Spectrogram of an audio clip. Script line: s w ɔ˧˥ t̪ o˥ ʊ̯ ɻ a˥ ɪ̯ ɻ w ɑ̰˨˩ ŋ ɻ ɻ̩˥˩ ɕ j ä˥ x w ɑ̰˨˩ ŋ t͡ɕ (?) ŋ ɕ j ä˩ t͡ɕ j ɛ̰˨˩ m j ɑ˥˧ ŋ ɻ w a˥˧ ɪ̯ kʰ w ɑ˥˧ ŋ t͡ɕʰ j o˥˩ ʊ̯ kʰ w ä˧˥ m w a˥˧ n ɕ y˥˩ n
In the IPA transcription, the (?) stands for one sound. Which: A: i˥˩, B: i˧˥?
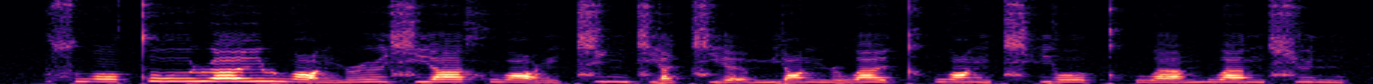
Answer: A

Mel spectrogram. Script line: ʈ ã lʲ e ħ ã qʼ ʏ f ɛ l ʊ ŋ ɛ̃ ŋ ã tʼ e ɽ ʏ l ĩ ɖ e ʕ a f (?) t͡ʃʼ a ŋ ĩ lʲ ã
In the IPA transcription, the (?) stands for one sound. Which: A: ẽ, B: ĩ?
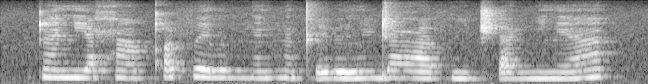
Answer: B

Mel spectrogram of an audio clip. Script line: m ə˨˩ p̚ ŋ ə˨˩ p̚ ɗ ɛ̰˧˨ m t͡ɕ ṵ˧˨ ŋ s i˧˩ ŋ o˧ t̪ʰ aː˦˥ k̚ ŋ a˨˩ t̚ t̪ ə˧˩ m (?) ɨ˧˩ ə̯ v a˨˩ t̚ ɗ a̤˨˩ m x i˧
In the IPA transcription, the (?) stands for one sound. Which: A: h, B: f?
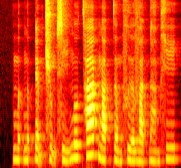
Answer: B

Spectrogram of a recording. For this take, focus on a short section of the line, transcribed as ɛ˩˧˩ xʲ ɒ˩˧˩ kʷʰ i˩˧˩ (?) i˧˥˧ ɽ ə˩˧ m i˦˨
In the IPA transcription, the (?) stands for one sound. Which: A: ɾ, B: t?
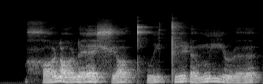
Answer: B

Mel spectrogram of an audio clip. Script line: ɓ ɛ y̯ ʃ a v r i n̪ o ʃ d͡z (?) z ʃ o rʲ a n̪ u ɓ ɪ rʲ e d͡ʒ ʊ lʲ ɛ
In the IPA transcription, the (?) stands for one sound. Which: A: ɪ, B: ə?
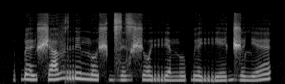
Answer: A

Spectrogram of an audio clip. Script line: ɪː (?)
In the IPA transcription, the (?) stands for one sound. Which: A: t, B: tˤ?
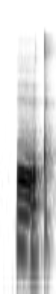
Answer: A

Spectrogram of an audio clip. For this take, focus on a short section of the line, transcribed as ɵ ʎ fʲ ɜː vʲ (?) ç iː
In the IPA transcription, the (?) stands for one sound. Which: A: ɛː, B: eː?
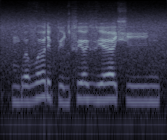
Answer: A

